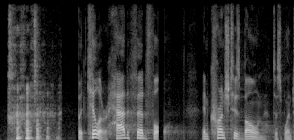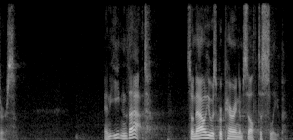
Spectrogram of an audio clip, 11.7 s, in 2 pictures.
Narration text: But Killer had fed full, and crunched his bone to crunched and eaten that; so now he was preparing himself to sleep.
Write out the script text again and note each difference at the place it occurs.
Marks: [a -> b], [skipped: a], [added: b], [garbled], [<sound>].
[laugh] But Killer had fed full, [dropout] and crunched his bone to [crunched -> splinters] and eaten that; so now he was preparing himself to sleep.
